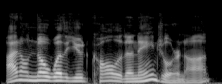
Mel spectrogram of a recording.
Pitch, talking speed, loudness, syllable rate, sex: 145 Hz, 295 wpm, -17 LUFS, 6.4 syllables/s, male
